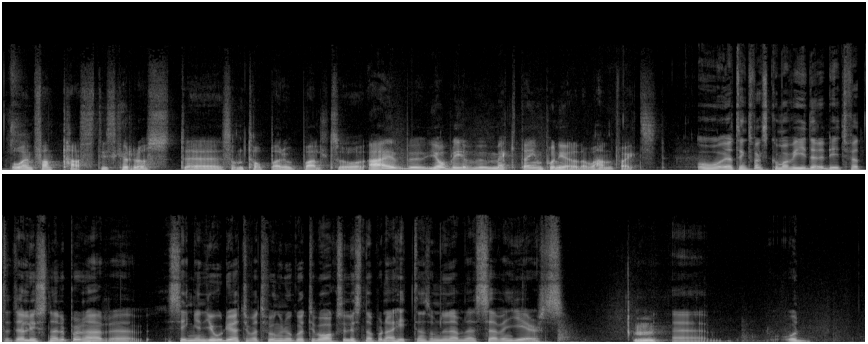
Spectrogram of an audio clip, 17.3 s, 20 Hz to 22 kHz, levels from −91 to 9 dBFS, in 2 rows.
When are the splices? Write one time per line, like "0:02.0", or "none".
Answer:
0:14.9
